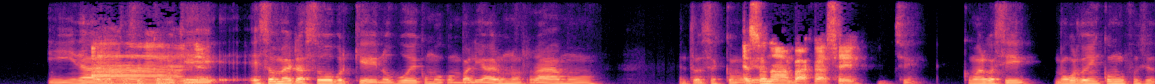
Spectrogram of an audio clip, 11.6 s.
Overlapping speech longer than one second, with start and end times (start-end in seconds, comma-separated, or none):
0.9-2.2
